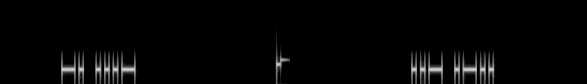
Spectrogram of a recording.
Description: Morse code, heard as a keyed tone, about 28 wpm, 700 Hz. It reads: NV UL
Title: Top Two Letter Combinations in Words 28wpm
